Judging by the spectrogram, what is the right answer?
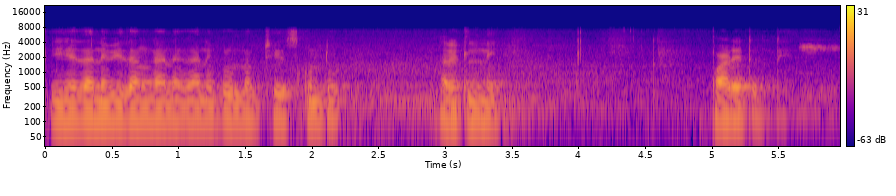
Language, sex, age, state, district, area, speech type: Telugu, male, 30-45, Andhra Pradesh, Kadapa, rural, spontaneous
